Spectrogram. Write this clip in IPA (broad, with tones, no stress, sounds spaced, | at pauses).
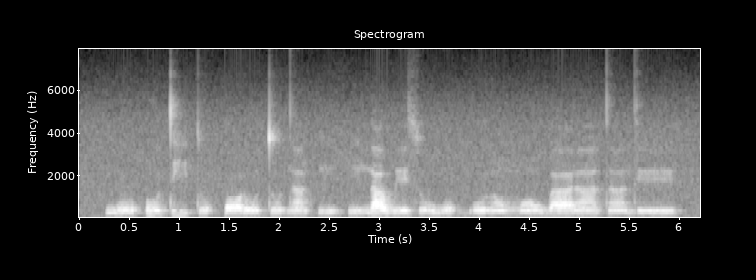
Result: w o˧ h o˦ t i˦˨ t o˨˦ k͡p ɔ˧ ɾ o˧ t o˨ d ã˧ k͡p ĩ˨ h ĩ˨˦ n a˦˨ w e˧ s o˨ w o˧ ɡ͡b o˨ l ɔ̃˨ m ɔ̃˨˦ w a˧ ɾ ã˦ t ã˧ d e˧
